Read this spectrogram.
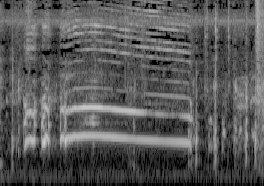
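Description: A rooster crows loudly.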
